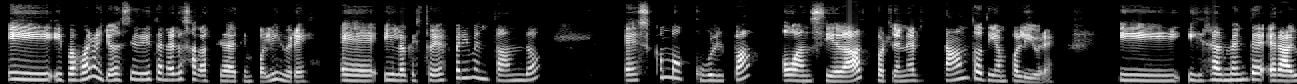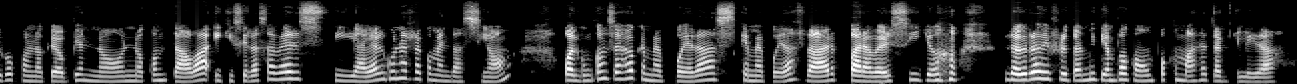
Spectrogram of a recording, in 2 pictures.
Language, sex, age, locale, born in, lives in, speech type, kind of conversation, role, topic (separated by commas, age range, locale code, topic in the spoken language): Spanish, female, 25-29, es-CU, Cuba, United States, conversation, advice, user, ¿Por qué me siento culpable o con ansiedad cuando disfruto mi tiempo libre?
